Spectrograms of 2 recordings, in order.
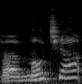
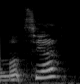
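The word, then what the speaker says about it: Motya: And in particular, the Western colony on the island of Motia or Motsia. It's actually both are reasonable pronunciations. One is more ancient and one is more modern.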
